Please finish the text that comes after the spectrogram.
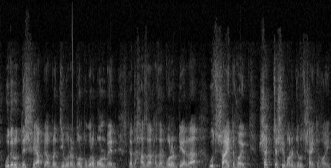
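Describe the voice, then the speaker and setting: A man with a Bangladeshi accent giving a heartfelt, solemn tribute and appeal to viewers, emphatic and repeating phrases for weight. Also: a little high. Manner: emphatic, solemn, with rhetorical repetition. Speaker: social volunteer addressing video viewers.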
